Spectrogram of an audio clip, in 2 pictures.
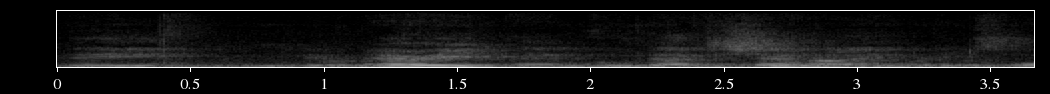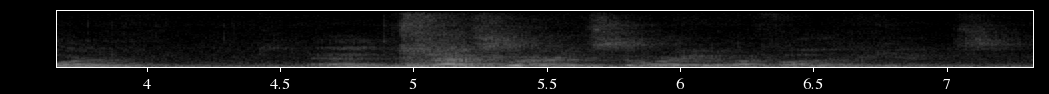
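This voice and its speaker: A man's voice: mid-range voice, level tone. Man giving tender eulogy, very echoey hall. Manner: measured, tender, with deliberate pauses. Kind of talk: prepared memorial speech. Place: large room at a memorial service. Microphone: picked up from a distance. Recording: very echoey, distant, noisy hall.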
